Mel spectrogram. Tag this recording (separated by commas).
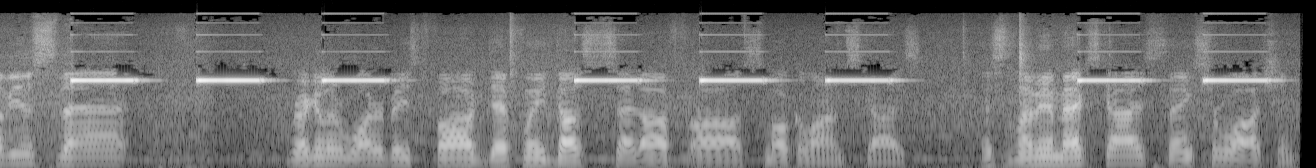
Speech, Buzzer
